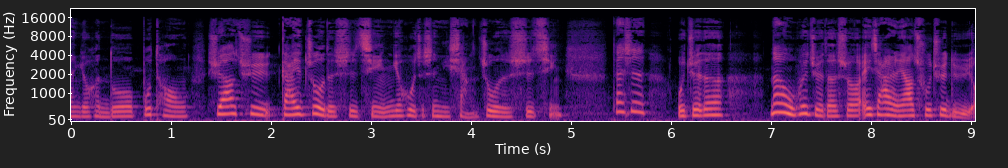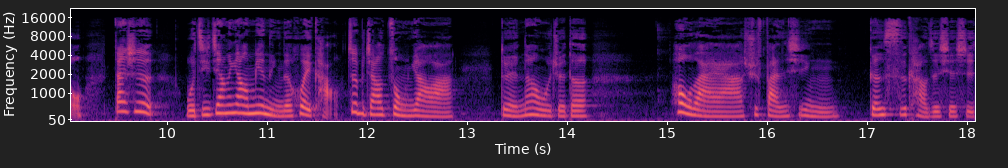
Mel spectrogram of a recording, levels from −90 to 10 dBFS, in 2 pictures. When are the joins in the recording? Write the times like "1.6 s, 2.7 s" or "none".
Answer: 6.8 s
